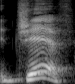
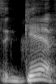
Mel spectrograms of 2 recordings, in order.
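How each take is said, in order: First: The G is soft, like a J. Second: The G is hard, as in go. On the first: The speaker calls it wrong. "It's not GIF" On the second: The speaker calls it right. "It's GIF. Because the term is graphical. That's what the G stands for"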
